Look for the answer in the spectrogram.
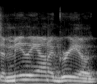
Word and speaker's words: Emiliano Grillo: It's Emiliano Grillo, trust me.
